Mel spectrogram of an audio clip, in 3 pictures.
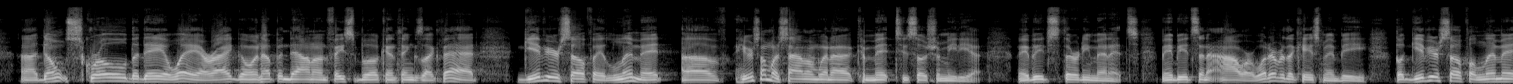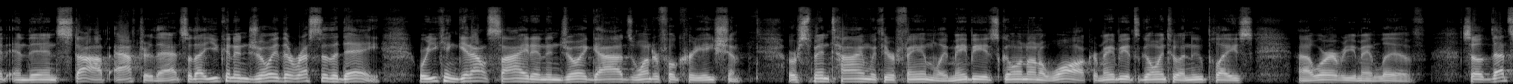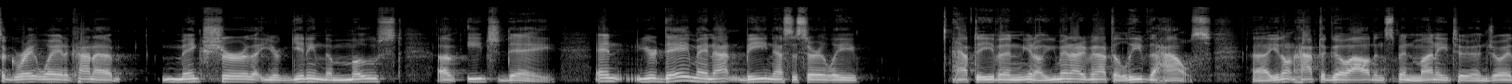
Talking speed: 200 wpm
